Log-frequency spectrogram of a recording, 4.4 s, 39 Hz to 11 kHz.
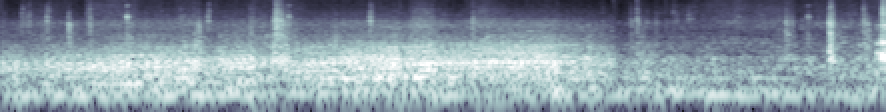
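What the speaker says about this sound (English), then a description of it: "It's a 4-cylinder engine too. Just listen to that." A 2009 Volkswagen Passat CC four-cylinder engine hums and builds as it accelerates, heard from inside with road noise underneath, moderately loud and continuous.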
